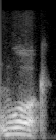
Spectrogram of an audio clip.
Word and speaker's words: walk: word good should talk so if you ask me what about chalk what about walk yes the early silence yolk salmon not salmon that fish salmon half folk so the l is silent in these words k is silent wait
